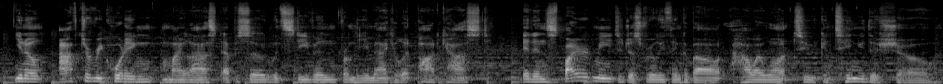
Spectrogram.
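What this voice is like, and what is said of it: Sick-sounding voice. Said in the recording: “I am feeling a little sick, so please excuse my voice.”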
